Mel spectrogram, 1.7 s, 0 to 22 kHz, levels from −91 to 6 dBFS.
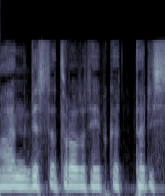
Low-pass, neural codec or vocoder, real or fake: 9.9 kHz; none; real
